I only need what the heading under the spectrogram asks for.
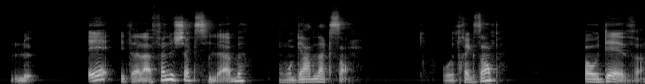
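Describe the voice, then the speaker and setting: A man teaching a pronunciation lesson, saying example words slowly and repeating each one twice. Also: medium pitch, darkish tone. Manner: slow and deliberate, repeating each word twice. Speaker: language teacher.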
